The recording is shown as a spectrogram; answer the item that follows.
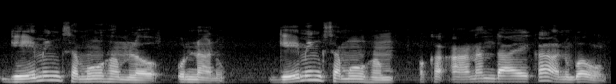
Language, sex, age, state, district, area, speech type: Telugu, male, 18-30, Andhra Pradesh, N T Rama Rao, urban, spontaneous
